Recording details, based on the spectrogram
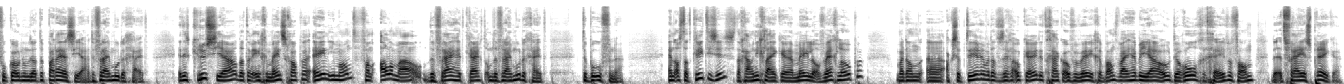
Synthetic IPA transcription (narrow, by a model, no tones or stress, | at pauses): fukonumdɑt̚dəpaɾɛːzia̰dəvrɛjmudəχɦɛ̰jt | ɦətɪskrysiaːlˠdɑtərɪnχəmejnsχɑpəʔejnimɑntfɑnʔɑləmaːlˠdəvrɛjɦɛjtkrɛjχtɔ̰mdəvɛjmudəχɦɛ̰jtː | əbəufənə̰n | ɛnɑlˠzdɑtkritis̬ɪsdɔnχaːnʋənitχəlɛjkmejləɔfʋɛχlowpə | maːɹdɑnɑ̰ksɛp̚tɪːrənʋədɑtʋəzɛχəno̰wkejdɪtχaːɪkowvəɹʋejχənʋɑntʋɛjɦɛbənjawdərɔlˠχəχejvənvɑn | ə̰tfrɛjəsprejkə̰r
